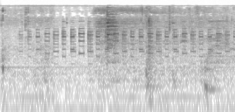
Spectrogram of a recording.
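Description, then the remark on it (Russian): A mobile phone rings with an incoming call from a husband, a quick, repeating electronic melody of bright tonal beeps, fairly quiet and heard on its own without any talking. “Опять муж звонит.”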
